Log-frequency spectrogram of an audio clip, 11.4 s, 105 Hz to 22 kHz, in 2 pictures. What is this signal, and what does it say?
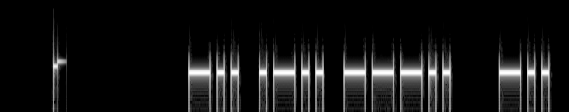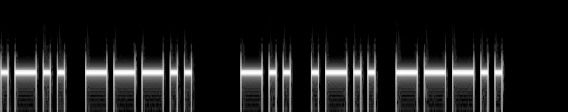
Morse code, heard as a keyed tone, about 17 wpm, 700 Hz. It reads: DL8 DL8 DL8
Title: Callsign Prefixes for Top 25 DXCC - Repeated 3x - 17wpm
